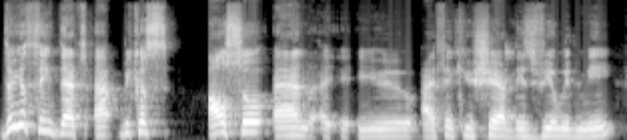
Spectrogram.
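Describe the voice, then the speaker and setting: A man's voice: on the high side, unhurried. A man hosting a live stream, chatting and teasing his guest, laughing often and reading out viewer comments. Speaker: host.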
